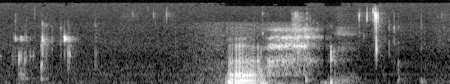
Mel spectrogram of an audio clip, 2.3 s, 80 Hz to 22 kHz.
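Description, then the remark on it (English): A single sip of lukewarm Heineken 0.0% non-alcoholic beer, a brief wet slurp followed by a sharp little click or swallow, set against otherwise quiet, faint background clicks. “I'm just going to do a little sip here, see how it tastes.”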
